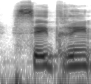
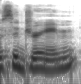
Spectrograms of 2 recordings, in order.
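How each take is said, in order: First: The name is said with a French accent. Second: The name is said with an American accent. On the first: "It's weird" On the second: "I'm just going to say it in an American accent"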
